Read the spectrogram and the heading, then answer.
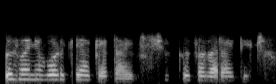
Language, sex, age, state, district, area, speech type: Kashmiri, female, 60+, Jammu and Kashmir, Ganderbal, rural, conversation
